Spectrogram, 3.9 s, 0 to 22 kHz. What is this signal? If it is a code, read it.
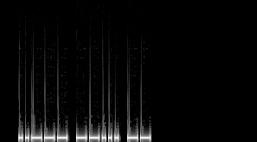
Morse code, heard as a keyed tone, about 25 wpm, 700 Hz. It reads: 27M
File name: Three Letter-Number Combinations - 25wpm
